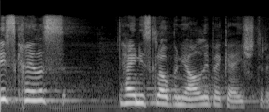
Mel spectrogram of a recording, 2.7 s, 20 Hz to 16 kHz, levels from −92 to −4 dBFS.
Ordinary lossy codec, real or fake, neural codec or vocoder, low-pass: none; real; none; 9.9 kHz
